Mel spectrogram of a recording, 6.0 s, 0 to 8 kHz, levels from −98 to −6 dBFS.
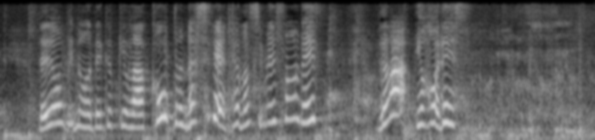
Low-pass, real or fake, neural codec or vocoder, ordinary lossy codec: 7.2 kHz; fake; codec, 16 kHz, 1 kbps, FunCodec, trained on LibriTTS, 50 frames a second; none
